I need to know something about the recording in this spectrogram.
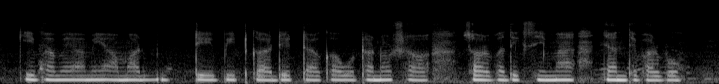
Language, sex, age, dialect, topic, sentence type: Bengali, female, 18-24, Rajbangshi, banking, question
